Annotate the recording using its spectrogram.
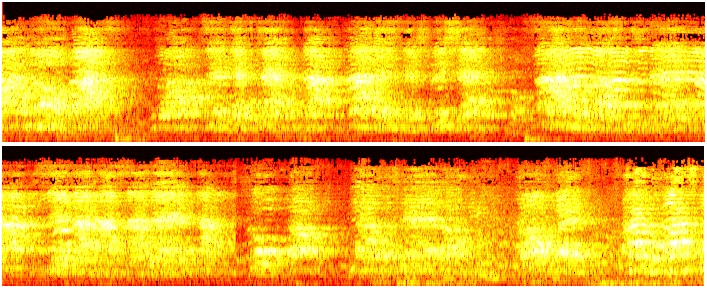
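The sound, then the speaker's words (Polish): A crowd of young speedway fans, children shouting and cheering, loud and nearly continuous, their high excited voices overlapping in waves with only brief dips in volume. “Momentami było głośno, nawet bardzo głośno. No jak na stadionie.”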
